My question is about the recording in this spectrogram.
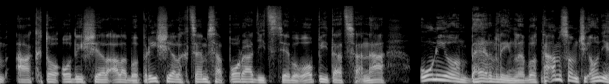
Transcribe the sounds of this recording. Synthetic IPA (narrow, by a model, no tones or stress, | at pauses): ʔakt̪ɔʔɔd̪iʃɪɛla̰lɛbɔpɾiʃɪɛlxt͡sɛmsapɔɾaɟicscɛbɔʊɔpiːt̪acsa̰na | uːniɔːnbɛɾliːnlɛbɔt̪amsɔmt͡ʃiɔɲi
